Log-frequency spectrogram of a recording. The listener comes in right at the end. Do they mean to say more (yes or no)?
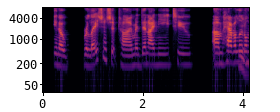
no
